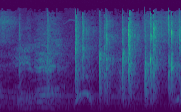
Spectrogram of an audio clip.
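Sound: a few people clapping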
